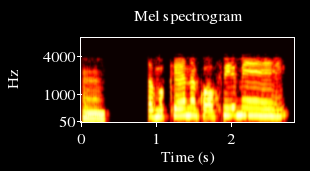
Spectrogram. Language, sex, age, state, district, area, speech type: Sindhi, female, 45-60, Gujarat, Kutch, rural, conversation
